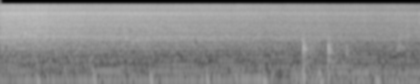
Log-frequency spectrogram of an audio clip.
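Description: White wine hitting a hot stainless steel pan of toasted arborio rice, sizzling and steaming as it deglazes the pan, the hiss easing slightly as it goes. A couple of light knocks from the spatula come about three seconds in.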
